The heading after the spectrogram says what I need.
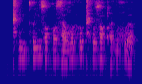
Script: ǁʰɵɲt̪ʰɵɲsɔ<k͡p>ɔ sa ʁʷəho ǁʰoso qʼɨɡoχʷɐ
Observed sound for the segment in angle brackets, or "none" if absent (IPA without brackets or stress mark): k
